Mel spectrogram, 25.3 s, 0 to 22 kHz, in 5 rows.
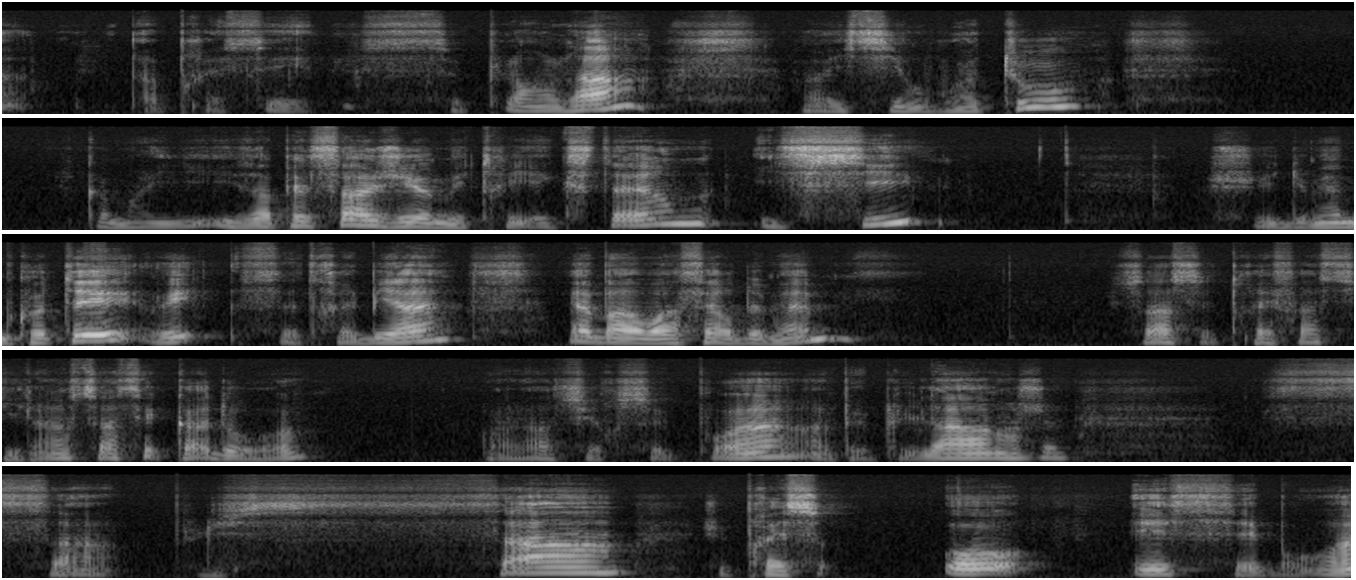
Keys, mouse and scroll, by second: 0.1 click, 1.1 scroll down 1, 1.6 right click, 2.3-2.8 scroll up 1, 2.8 right click, 6.4 click, 7.8 click, 8.5-8.9 scroll down 2, 9.4 right click, 10.9-11.2 scroll up 2, 11.4 right click, 13.1 click, 15.0 click, 17.1 click, 18.2 click, 18.7 right click, 20.4 click, 22.1 click, 23.7 o.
